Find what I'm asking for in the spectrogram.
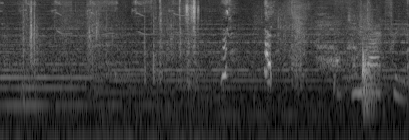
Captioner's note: whimpering; barks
